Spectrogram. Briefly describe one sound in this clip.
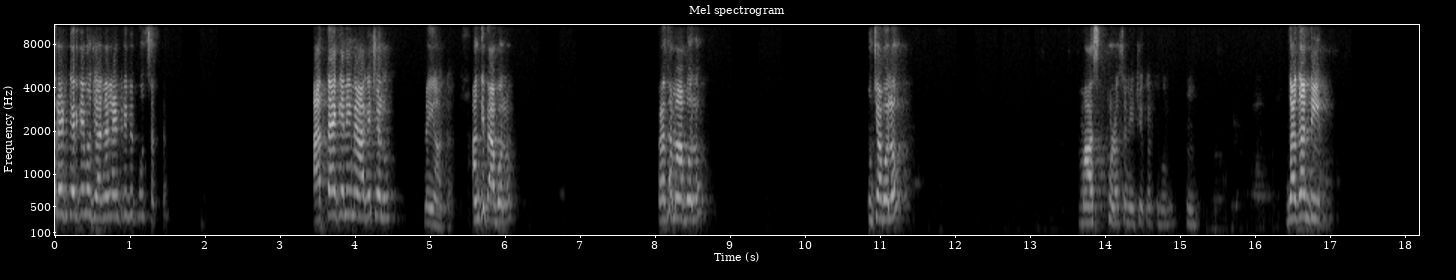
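A young woman speaks with animation into a close microphone, in short bursts with pauses.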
